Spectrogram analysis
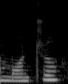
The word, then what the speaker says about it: Montreux: तो इस तरह आपको एक्स जो है ना, एक्स इसमें ना साइलेंट है। बहरहाल अब हम इस वक्त पहुंच गए हैं मोंट्रो।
